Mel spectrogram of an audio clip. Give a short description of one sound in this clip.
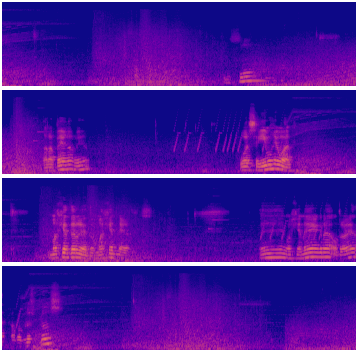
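Game blasts and whooshes roar in bursts.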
